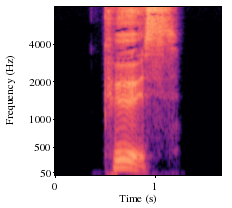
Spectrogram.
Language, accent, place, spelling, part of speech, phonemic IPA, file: German, Germany, Berlin, Queues, noun, /køːs/, De-Queues.ogg
- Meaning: 1. plural of Queue 2. genitive singular of Queue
